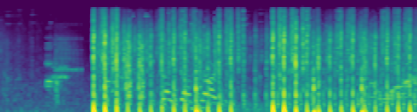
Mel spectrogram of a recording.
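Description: Video game gunfire in rapid automatic bursts, loud sharp shots in quick succession after a brief quiet start, close and dominant.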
